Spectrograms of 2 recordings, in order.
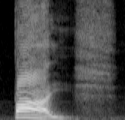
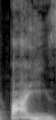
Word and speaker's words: pais: Pais. Pais não é país, é pais.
